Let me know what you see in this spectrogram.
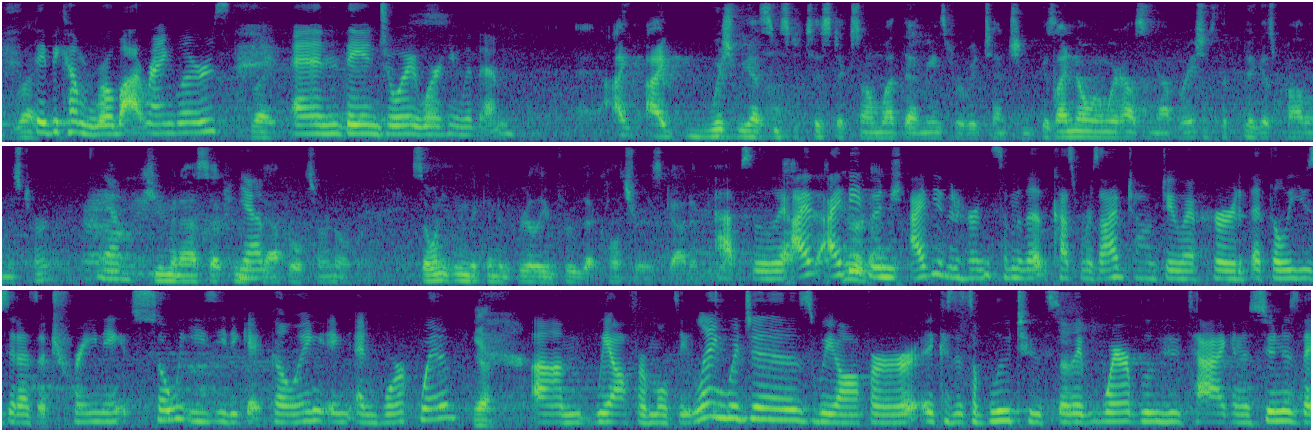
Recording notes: On the set of Manufacturing Matters at the Autonomous Mobile Robotics and Logistics Conference, located at the Vision show in Boston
